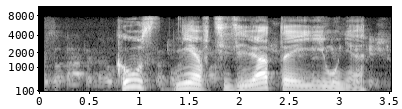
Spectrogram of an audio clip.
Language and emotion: Russian, neutral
